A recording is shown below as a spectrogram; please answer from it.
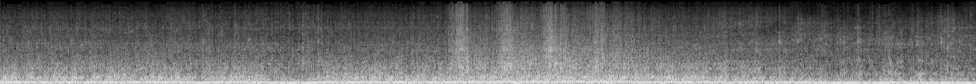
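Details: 1973 Mercury Cougar 351 Cleveland revival, carb unrebuilt, fuel poured down line to prime: low, lumpy idle sagging and wavering, runs briefly then dies; owner suspects bad cheap clicky fuel pump.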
